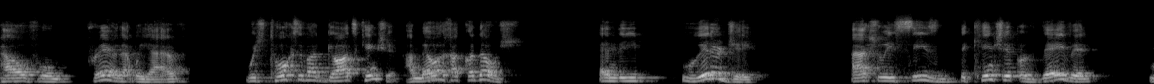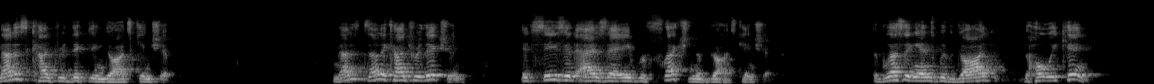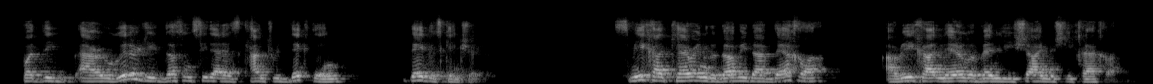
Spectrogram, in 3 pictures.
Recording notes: This audio was originally captured from Zoom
